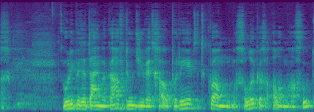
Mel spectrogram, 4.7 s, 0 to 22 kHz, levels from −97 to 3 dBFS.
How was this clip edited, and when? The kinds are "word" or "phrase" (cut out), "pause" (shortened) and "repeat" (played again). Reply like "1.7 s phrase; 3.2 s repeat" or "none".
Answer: none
